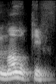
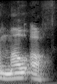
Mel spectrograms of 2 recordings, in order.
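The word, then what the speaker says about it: موقف: মাসজিদ মিশরে মাসজিদ বলে মিশরে হচ্ছে জিমকে বলে গাইন জিমকে ওরা গাইন উচ্চারণ করে আবার কফকে হামজা উচ্চারণ করে যেমন মাওকিফ মাওকিফ অর্থ হচ্ছে আপনার বাস স্ট্যান্ড আছে এটাকে বলে মাউকিফ কিন্তু মিশরী আরবিতে বলবে মাওফ আপনি যদি বিশুদ্ধ আরবিটা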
